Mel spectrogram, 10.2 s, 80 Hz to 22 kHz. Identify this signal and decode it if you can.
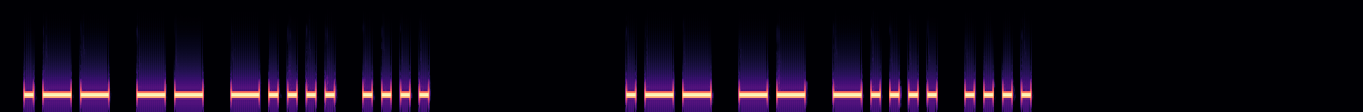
Morse code, heard as a keyed tone, about 17 wpm, 700 Hz. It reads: WM6H WM6H
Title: USA Call Signs - 4 Characters - Repeated 2x - 17wpm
